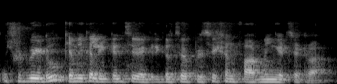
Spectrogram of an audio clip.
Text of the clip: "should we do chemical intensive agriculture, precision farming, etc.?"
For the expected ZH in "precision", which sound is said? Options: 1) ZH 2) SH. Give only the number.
2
